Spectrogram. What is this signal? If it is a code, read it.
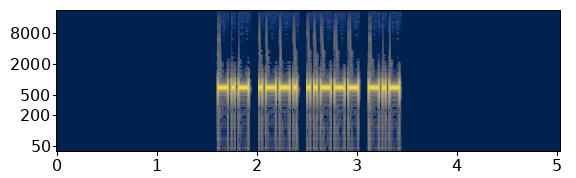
Morse code, heard as a keyed tone, about 36 wpm, 700 Hz. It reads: KP2K
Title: DXCC-100 Call Signs - 4 Characters - 35wpm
